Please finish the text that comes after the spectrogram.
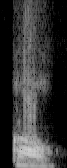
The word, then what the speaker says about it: calf: In this words, the L is silent. It's starting coming. Calf, Okay.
